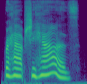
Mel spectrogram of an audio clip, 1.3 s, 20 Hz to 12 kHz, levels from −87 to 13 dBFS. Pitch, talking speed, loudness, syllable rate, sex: 265 Hz, 140 wpm, -15 LUFS, 3.5 syllables/s, female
